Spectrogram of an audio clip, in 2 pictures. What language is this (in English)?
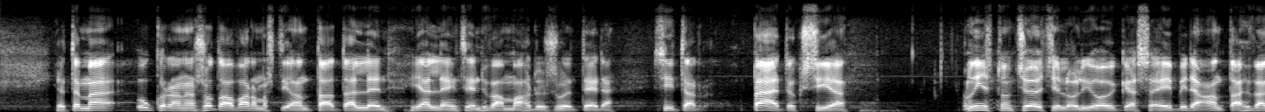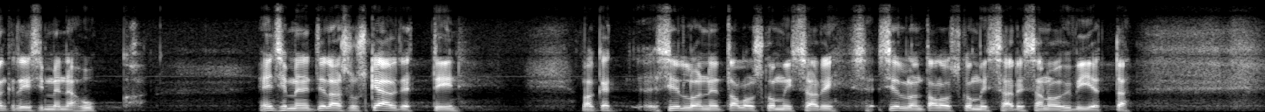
Finnish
